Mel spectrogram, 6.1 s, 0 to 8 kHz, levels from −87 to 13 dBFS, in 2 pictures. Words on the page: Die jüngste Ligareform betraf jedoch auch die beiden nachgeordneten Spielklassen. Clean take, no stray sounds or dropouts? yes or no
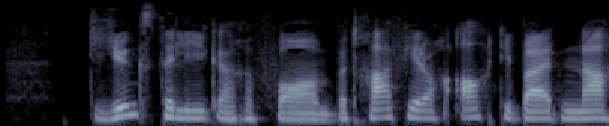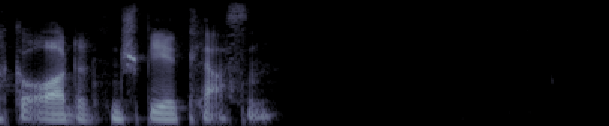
yes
